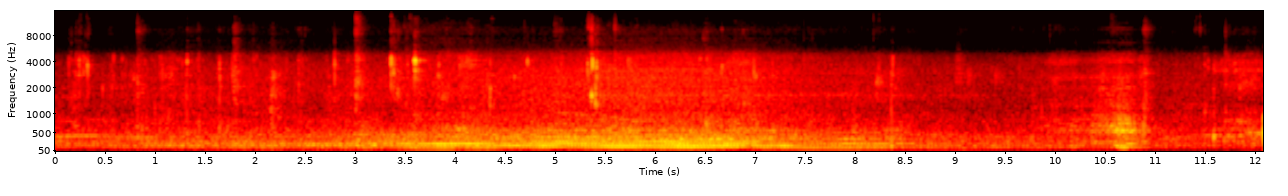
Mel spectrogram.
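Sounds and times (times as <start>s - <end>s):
chewing and biting chicken wing: 0.0s - 7.6s
low steady hum: 0.0s - 12.0s.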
